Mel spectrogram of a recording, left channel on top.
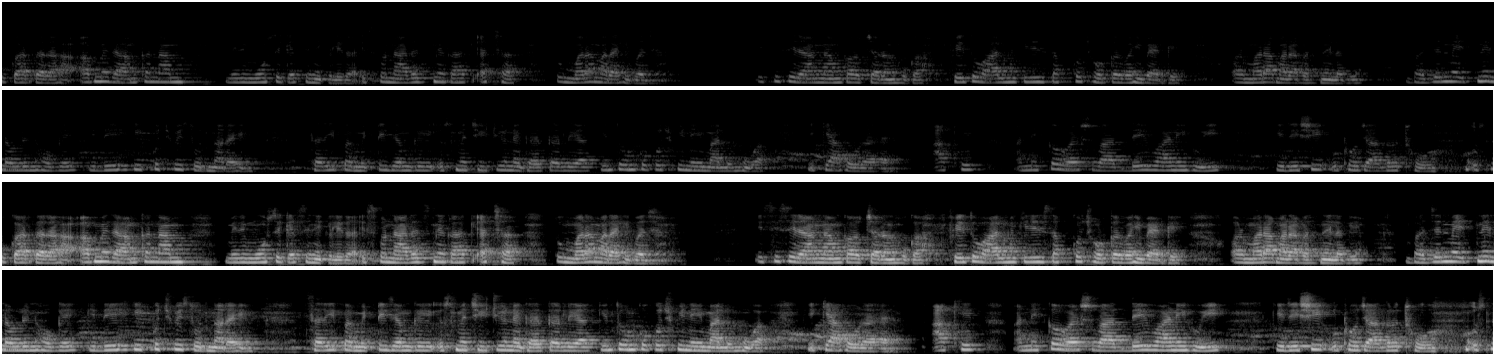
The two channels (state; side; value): quieter; left; 19.2 dB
